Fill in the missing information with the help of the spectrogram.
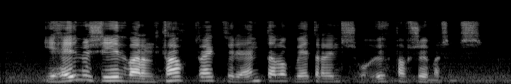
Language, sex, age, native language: Icelandic, male, 30-39, Icelandic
